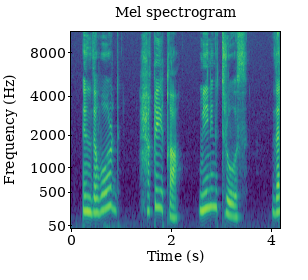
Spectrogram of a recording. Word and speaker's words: حقيقة: As a result, the correct pronunciation of the word is كبير, كبير. Third example, the word حقيقة. In the word حقيقة, meaning truth, the letter قاف has a kasra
